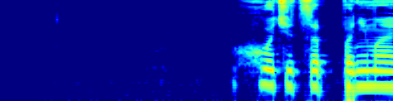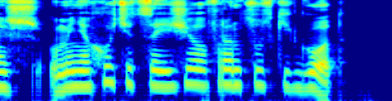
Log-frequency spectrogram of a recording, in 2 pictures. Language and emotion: Russian, neutral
